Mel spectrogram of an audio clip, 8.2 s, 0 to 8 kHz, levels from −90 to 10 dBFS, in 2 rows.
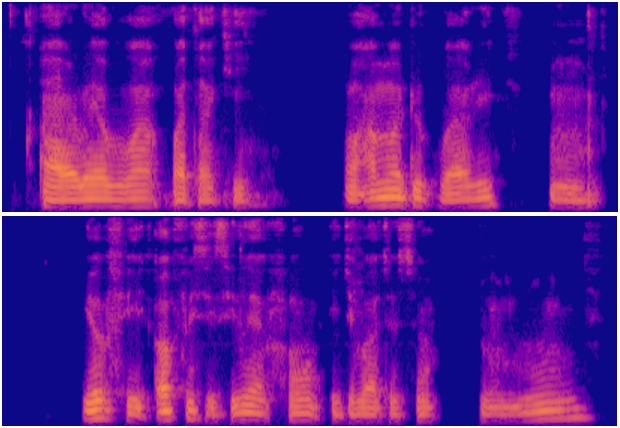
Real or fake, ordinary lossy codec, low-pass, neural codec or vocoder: fake; none; none; codec, 16 kHz, 16 kbps, FunCodec, trained on LibriTTS, 50 frames a second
